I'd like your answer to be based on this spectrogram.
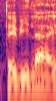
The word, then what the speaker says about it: tevilá: Aquí explico, tevilá, eso significa, eh, eh, así se pronuncia en hebreo, tevilá, la inmersión en agua en el nombre de nuestro don Yahshua Mashiach.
